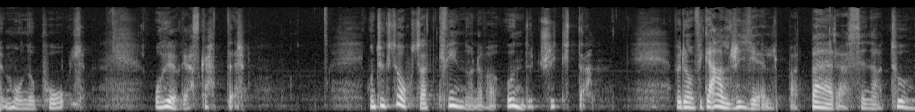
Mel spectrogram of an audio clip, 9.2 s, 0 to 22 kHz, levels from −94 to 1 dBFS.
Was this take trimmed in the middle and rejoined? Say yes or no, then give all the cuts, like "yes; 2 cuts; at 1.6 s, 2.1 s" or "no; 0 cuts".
yes; 1 cut; at 3.6 s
